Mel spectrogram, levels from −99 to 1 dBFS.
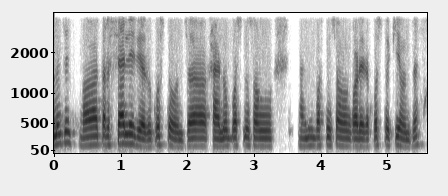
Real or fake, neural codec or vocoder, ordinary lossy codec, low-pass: real; none; none; 3.6 kHz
